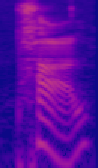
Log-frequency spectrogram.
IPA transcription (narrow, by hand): pʰaːl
